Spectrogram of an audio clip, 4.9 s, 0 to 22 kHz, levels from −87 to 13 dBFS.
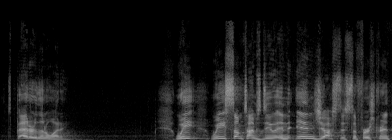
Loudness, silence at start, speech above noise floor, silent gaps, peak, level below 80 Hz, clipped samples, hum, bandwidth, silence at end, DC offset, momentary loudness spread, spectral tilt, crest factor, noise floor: -28 LUFS; 0.1 s; 41 dB; none; -10 dBFS; -78 dBFS; under 0.1%; none; 19 kHz; 0.05 s; under 0.1%; 7 LU; -2 dB/octave; 20 dB; -70 dBFS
